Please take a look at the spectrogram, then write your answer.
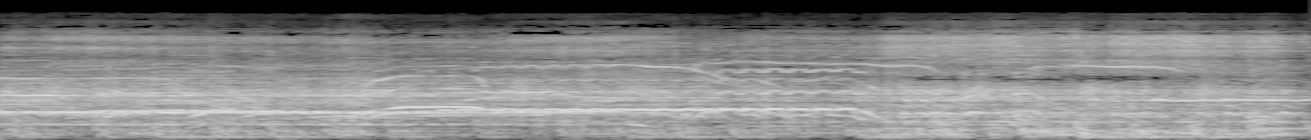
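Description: A large crowd in Khan Yunis, Gaza, cheers and celebrates an announced Israel–Hamas deal, a dense, steady roar of overlapping shouts with high-pitched whoops and ululating cries rising above it, loud throughout the whole stretch.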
